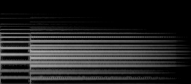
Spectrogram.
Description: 03 Alarm.aac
